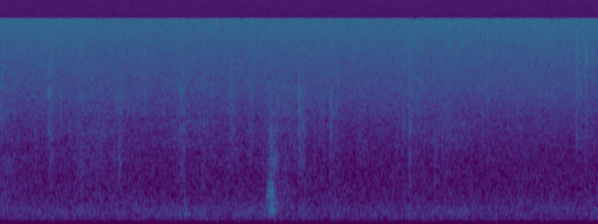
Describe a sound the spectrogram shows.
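A baby pats and rustles a plush toy.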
